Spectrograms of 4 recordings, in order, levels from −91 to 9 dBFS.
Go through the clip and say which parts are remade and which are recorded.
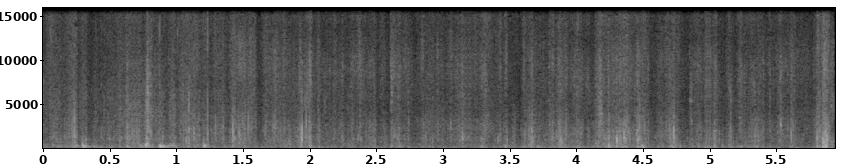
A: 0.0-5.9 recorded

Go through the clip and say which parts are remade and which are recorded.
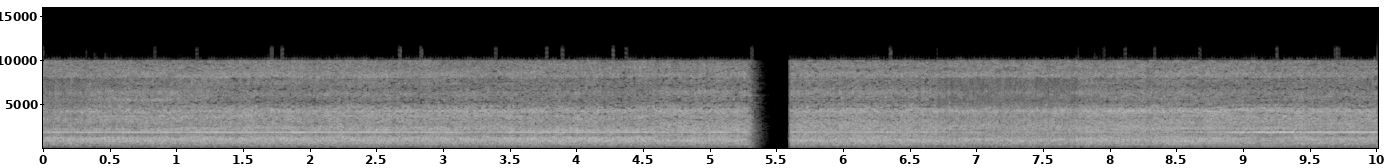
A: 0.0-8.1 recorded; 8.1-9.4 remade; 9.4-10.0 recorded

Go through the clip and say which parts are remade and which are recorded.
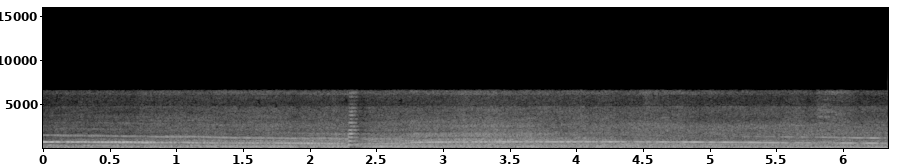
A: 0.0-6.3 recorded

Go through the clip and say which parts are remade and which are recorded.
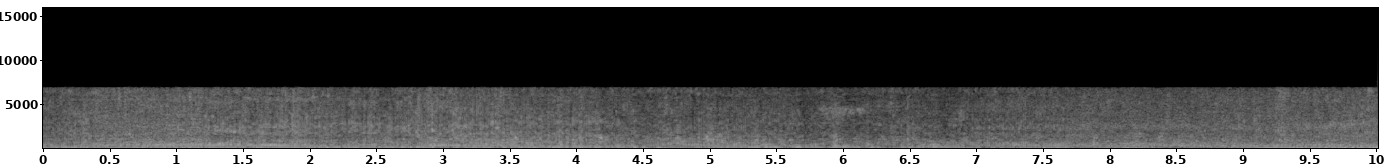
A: 0.0-0.4 remade; 0.4-1.2 recorded; 1.2-7.7 remade; 7.7-10.0 recorded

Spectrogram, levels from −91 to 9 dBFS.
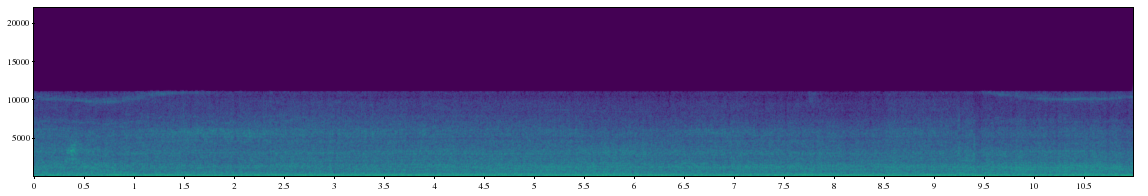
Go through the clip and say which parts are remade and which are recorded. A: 0.0-11.0 recorded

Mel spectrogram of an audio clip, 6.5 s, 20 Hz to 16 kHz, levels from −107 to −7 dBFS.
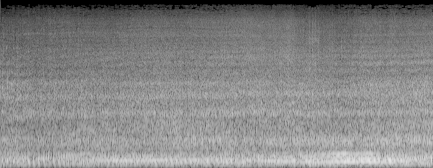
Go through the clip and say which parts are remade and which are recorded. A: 0.0-3.7 recorded; 3.7-5.0 remade; 5.0-6.5 recorded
